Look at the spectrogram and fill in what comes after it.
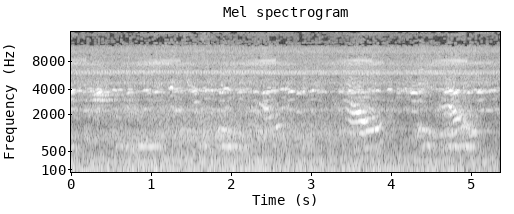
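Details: Cat searching for its missing kitten, giving a few brief meows, some with a rising then falling pitch, against a steady noisy background.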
